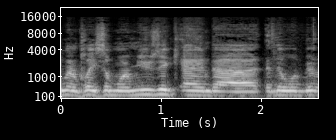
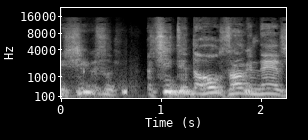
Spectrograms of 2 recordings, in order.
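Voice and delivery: ordinary talk, nothing marked

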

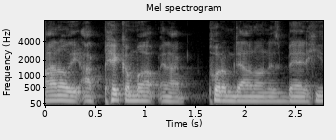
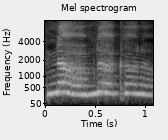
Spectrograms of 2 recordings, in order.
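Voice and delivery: high-pitched mock kid's yell; imitated child yelling. Dad imitates son refusing to go to his room, high mock yell. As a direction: squeal it out like a defiant little boy. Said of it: "He starts yelling".

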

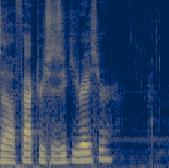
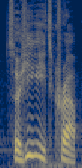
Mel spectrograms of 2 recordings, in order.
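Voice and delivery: ordinary talk

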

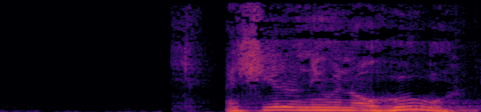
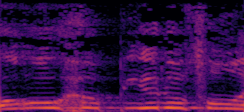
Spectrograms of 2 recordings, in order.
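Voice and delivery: mock gushing; 12 semitones higher than usual. Mock reaction to nice card.

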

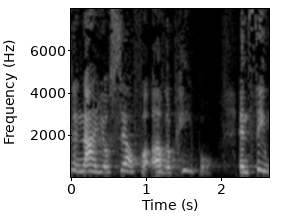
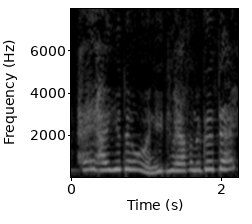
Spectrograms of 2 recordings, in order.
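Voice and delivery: butter up the person she owes; sugary phone greeting; 5 semitones higher, 9 dB quieter than usual. Retold or imitated. Acting sweet phone call.

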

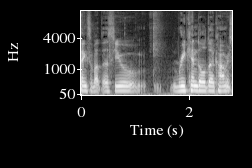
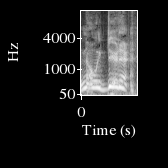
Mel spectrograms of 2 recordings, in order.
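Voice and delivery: higher-pitched mock denial; mock protest; 8 semitones higher, much slower than usual. Host quoting a producer denying a sample, mock protest. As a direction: imitate a producer's quick, indignant denial. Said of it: "The producer was like".

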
